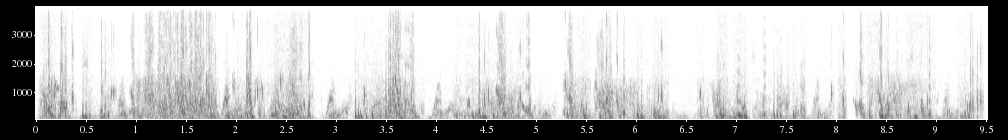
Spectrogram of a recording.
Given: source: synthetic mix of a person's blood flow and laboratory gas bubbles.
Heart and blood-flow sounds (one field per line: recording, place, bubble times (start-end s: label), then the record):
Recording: Doppler ultrasound of blood flow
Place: precordium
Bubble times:
0.01-0.81 s: bubbles
0.93-1.86 s: bubbles
1.95-2.78 s: bubbles
3.16-3.89 s: bubbles
4.15-5.00 s: bubbles
5.25-6.33 s: bubbles
6.60-7.71 s: bubbles
7.92-8.12 s: bubbles
8.16-9.05 s: bubbles
9.21-9.49 s: bubbles
From the record:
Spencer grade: 4 (maximum detectable bubble signal sounding continuously throughout systole and diastole of every cardiac period, and overriding the amplitude of the normal cardiac signals)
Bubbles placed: only in the low amplitude regions of the cardiac cycle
